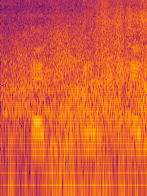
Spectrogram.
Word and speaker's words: Hayden: it's pronounced. Hayden.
